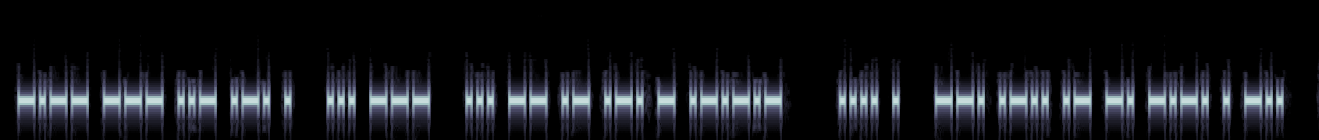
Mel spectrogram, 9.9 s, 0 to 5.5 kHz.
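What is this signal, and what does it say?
Morse code, heard as a keyed tone, about 30 wpm, 600 Hz. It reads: YOURE SO SMART. HE GLANCED
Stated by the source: Morse code at 30 wpm, the novel Never by Ken Follett in English, from CW med Gnister.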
